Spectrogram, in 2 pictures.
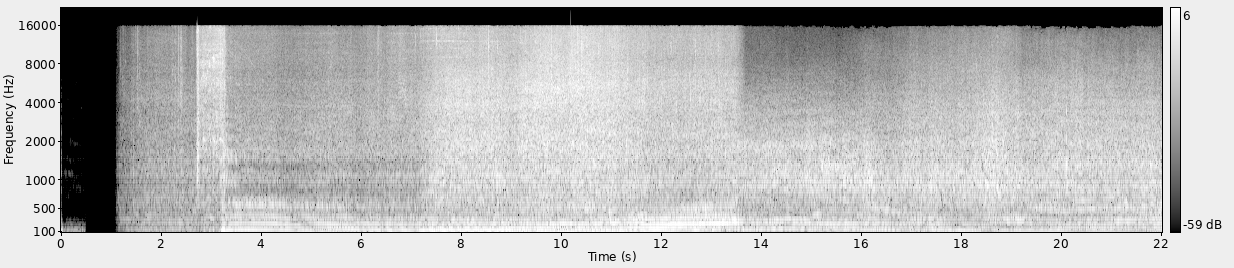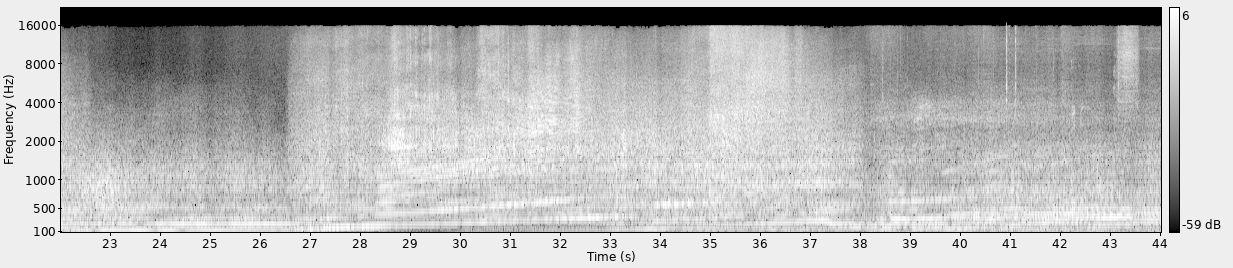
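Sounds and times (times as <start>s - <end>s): sports car engine revving: 2.8s - 16.2s.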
